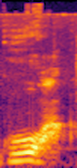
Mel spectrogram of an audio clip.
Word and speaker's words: guac: And I just want to tell you, I have recently become a David Yurman guac with a hard G.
